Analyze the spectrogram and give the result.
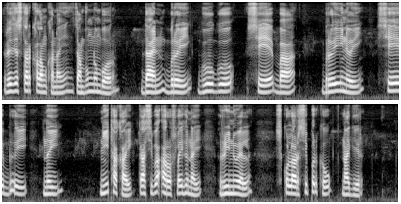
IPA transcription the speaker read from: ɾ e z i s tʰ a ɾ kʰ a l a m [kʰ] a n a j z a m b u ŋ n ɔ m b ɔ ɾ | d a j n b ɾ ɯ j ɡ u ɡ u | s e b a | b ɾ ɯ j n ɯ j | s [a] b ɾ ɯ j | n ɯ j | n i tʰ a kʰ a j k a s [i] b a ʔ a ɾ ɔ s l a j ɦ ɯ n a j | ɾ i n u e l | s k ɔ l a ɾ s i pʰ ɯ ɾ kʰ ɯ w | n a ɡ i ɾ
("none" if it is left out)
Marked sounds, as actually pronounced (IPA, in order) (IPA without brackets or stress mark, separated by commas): kʰ, e, i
